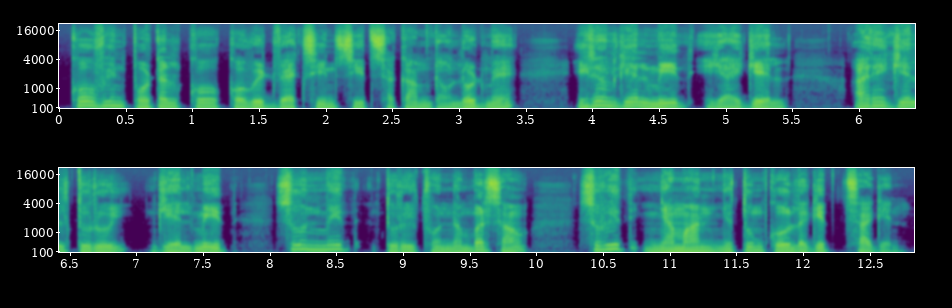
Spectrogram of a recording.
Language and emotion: Santali, neutral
